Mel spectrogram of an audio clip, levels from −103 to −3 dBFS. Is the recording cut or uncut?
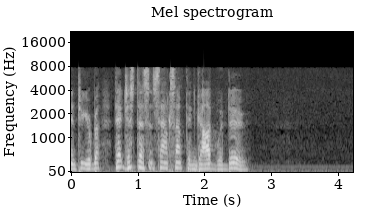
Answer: cut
